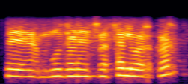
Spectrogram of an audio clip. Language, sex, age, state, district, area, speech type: Odia, male, 18-30, Odisha, Koraput, urban, conversation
